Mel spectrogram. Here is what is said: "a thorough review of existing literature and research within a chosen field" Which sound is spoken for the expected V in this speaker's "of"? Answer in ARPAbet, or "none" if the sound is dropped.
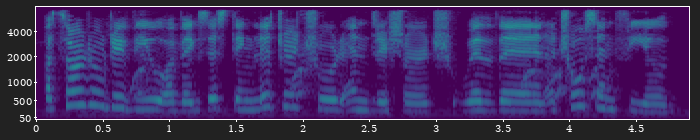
V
